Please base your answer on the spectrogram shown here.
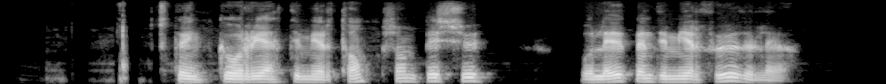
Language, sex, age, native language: Icelandic, male, 20-29, Icelandic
